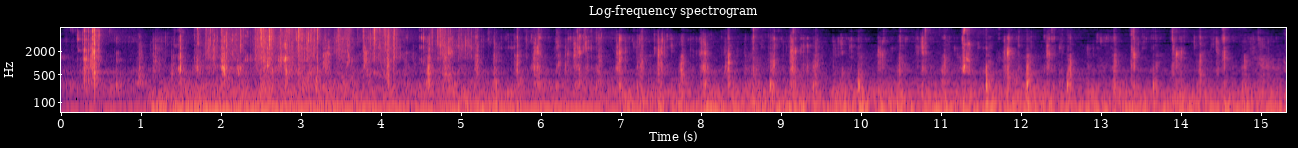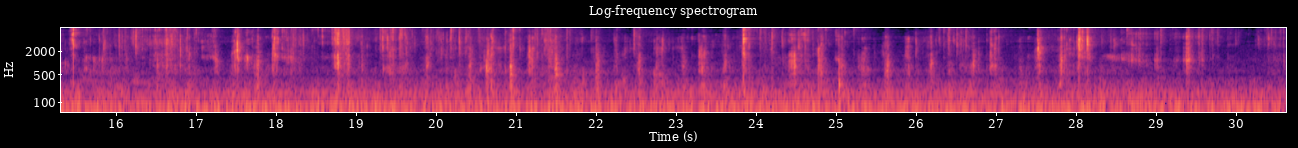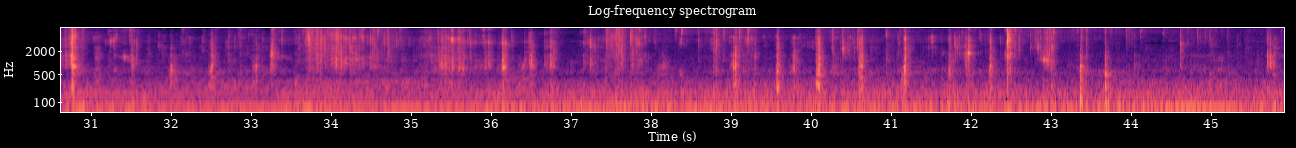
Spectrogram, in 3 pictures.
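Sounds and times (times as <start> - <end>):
food crunching: 0.0 - 45.9
wet sticky chewing: 0.0 - 45.9.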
